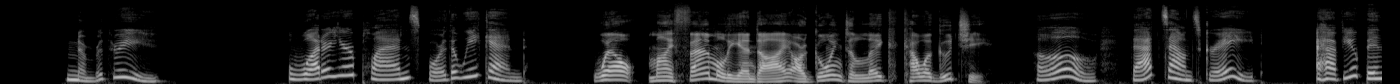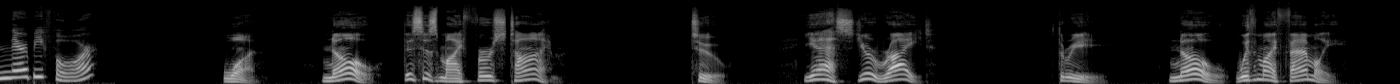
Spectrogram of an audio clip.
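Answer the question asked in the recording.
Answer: 1: No, this is my first time.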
